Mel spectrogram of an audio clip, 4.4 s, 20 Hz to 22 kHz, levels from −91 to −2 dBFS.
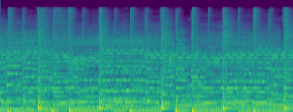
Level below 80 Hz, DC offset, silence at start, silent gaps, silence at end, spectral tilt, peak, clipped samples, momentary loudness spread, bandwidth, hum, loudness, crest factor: -28 dBFS; under 0.1%; 0 s; none; 0 s; -5 dB/octave; -2 dBFS; under 0.1%; 1 LU; 16.5 kHz; none; -20 LUFS; 16 dB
